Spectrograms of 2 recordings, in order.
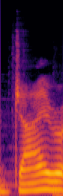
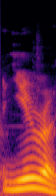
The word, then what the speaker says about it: gyro: Minced beef and aloo dosa or gyro. Euros. You know it's pronounced euros.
